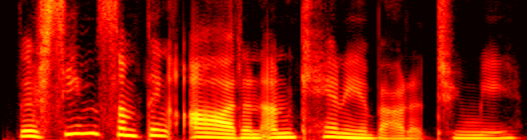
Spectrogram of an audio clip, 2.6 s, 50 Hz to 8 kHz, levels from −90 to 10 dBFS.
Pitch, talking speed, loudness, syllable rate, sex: 225 Hz, 225 wpm, -17 LUFS, 7.3 syllables/s, female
